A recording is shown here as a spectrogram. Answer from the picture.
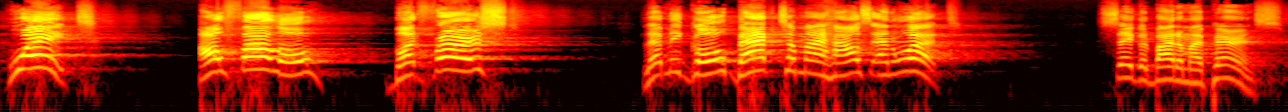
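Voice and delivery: Elisha cries out high and loud, slow on the last words; shouted plea. Acted. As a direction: call out desperately, high and strong. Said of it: "and Elisha says".

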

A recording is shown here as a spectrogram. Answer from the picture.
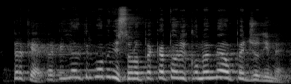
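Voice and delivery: high, loud, rapid-fire self-defence; self-justifying mafioso. Acted. Preacher voicing mafiosi justifying themselves to interviewers, loud self-justification.

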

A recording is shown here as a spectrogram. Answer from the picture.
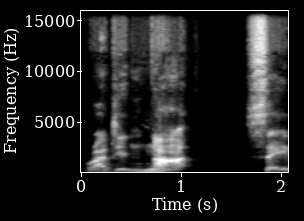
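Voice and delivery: "not" punched loud and slow; stress on NOT. Shown as a demonstration. Demonstrating emphatic denial to students, hitting "not" hard. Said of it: "that's an emphatic denial".

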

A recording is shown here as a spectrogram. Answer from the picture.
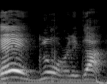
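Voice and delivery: ordinary delivery

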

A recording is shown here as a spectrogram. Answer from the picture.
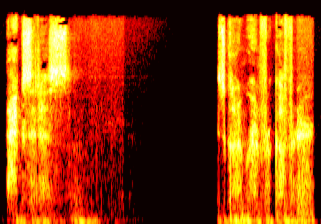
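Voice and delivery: whispered campaign reveal; hushed, unhurried mock announcement; mock secretive whisper. Mock campaign reveal after throat clearing.

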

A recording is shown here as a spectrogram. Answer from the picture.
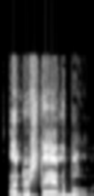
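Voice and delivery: high, quick relieved reply; eager agreement. Retold or imitated. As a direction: jump at the way out.

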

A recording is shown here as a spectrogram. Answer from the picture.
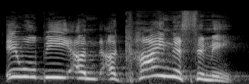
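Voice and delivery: high, pleading mock martyr; Moses as victim. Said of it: "this guy's serious".

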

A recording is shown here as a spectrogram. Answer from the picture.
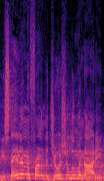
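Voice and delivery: normal talking voice

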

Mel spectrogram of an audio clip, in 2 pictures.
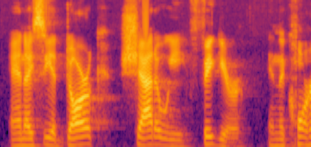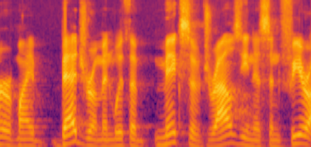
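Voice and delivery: normal talking voice

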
